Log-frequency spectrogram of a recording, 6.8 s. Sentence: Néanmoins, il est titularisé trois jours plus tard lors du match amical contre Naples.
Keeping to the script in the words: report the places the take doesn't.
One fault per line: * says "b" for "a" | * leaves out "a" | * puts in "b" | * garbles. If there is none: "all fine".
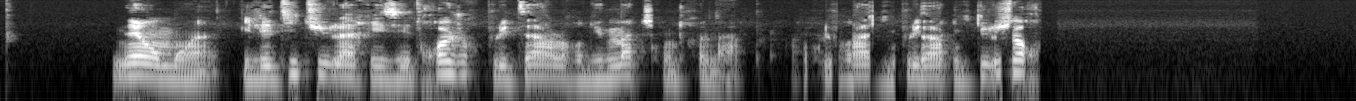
* leaves out "amical"
* garbles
